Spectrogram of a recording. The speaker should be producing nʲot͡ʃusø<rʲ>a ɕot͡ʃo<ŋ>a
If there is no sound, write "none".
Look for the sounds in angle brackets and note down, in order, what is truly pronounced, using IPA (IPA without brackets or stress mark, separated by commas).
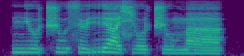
rʲ, m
